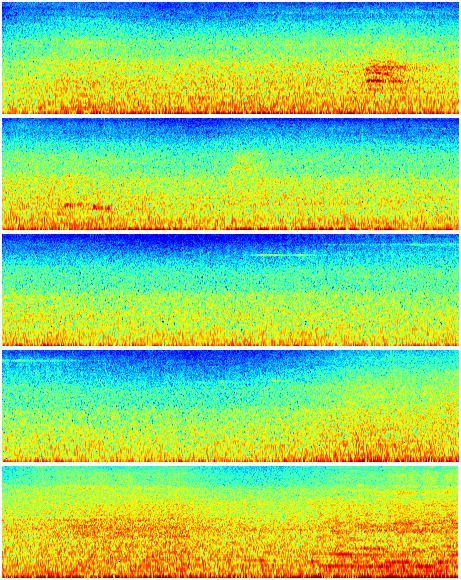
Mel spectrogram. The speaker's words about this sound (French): Sous l'autopont, un effet de voûte réverbère les sons du rez-de-chaussée et les amplifie. Mais on n'entend plus le trafic du dessus.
